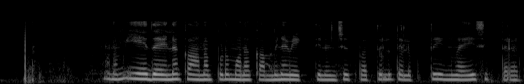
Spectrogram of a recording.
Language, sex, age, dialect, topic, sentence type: Telugu, female, 41-45, Telangana, banking, statement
